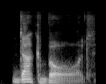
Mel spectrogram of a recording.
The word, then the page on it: duckboard: British English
